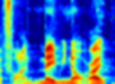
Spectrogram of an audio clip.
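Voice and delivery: ordinary delivery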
